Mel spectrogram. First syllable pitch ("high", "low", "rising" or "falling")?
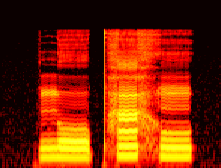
low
